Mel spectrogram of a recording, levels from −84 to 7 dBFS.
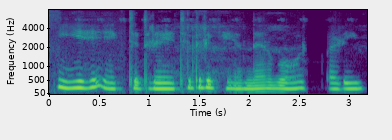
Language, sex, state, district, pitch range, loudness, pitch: Hindi, female, Madhya Pradesh, Bhopal, 200-235 Hz, -16 LUFS, 205 Hz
